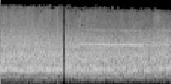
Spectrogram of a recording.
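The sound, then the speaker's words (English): A football crowd on its feet during a scuffle at a Brentford match, a loud, sustained roar of many voices that holds steady apart from one brief dip. “A few words being exchanged between Neil Harris. A little bit of pushing and shoving. Crowd on their feet.”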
